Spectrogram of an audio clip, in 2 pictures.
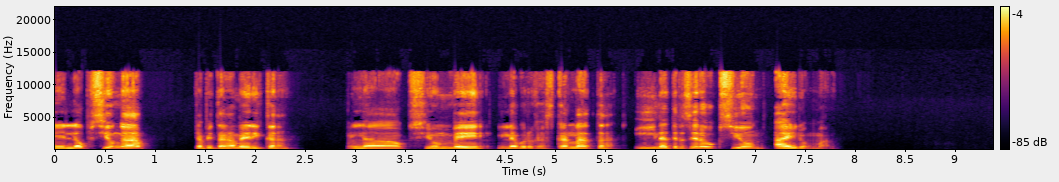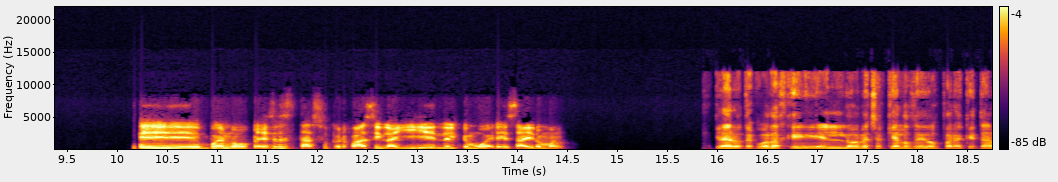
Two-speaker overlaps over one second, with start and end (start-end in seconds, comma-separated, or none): none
